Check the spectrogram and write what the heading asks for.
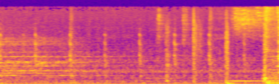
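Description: Faint online slot game sound effects: a win jingle fading out, then light ticking clicks as the reels spin and land, with a short low thud near the end.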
